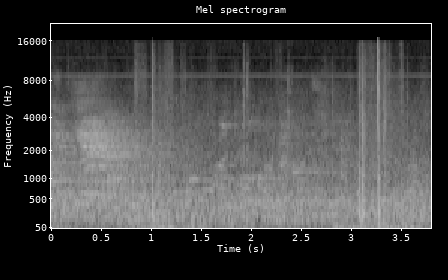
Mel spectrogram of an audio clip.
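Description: Boxing gloves thud as punches land.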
